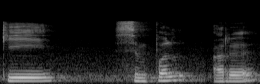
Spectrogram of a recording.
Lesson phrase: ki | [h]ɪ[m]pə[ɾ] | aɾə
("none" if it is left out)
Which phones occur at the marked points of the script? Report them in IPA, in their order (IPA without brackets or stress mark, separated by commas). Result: s, m, l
